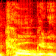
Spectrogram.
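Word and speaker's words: Keoghan: Barry Keown. Keown. – Keegan. – Ke- it's it's Keegan? actually Kogan.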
